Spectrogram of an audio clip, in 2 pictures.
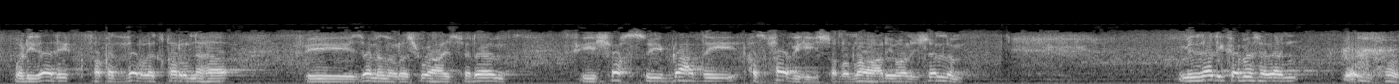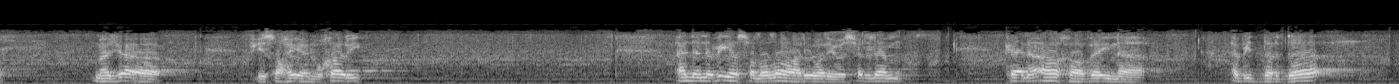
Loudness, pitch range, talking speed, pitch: -14 LUFS, 140-165 Hz, 75 wpm, 155 Hz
